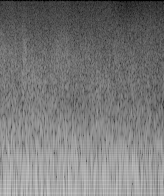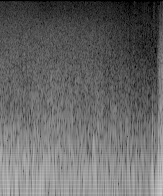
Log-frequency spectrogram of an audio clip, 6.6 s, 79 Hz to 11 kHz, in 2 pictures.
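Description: Torpedo impact explosion in the submarine game Silent Hunter 5: a sustained, heavy rumbling roar that stays loud for several seconds, slowly easing off before a fresh burst at the very end.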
